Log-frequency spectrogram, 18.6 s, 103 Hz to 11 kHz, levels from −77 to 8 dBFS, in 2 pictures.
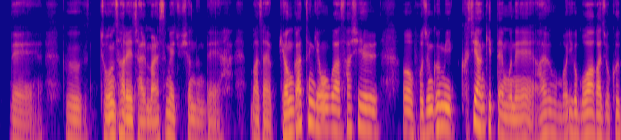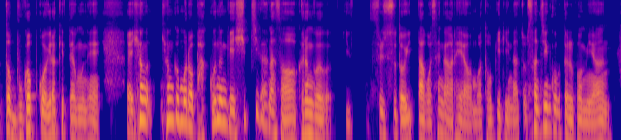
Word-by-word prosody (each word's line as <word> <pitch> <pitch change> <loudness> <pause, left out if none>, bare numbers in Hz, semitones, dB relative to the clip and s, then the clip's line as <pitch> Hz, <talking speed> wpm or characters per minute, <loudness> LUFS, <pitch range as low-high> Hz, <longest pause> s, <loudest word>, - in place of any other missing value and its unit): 네. 95 -2 -6 0.4
그 105 -2 -4 0.2
좋은 115 +1 +3
사례 110 -3 +4
잘 100 -1 -1
말씀해 105 +5 +1
주셨는데 100 -4 -6
하 90 - -14 0.3
맞아요. 90 -3 -2
병 125 +3 +4
같은 185 +4 +3
경우가 150 -3 +3
사실 150 -2 0 0.3
어 140 -1 +2
보증금이 145 +5 +2
크지 200 - +1
않기 160 -2 +2
때문에 110 -4 0
아유 120 +2 -4
이거 130 - -1
모아 130 +3 +4
가지고 120 -2 -1
그거 125 0 -6
또 145 - +5
무겁고 115 +8 +2
이렇기 - - -1
때문에 100 -3 -2 0.4
예 - - +3
'현 205 -2 +5 0.2
현금으로 195 -5 +3
바꾸는 190 - +1
게 140 - +1
쉽지가 205 - -1
않아서 115 -8 0
그런 130 0 +2
것일 110 -3 0 0.8
수도 120 -3 +2
있다.'고 105 -2 0
생각을 105 -4 -3
해요. 95 -5 -2
뭐 95 +1 -5
독일이나 100 0 -5
좀 - - -10
선진국들 145 -8 0
보면 95 -1 -1
115 Hz, 325 characters per minute, -23 LUFS, 100-145 Hz, 0.8 s, 또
